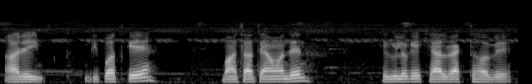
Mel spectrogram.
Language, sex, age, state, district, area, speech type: Bengali, male, 18-30, West Bengal, Uttar Dinajpur, urban, spontaneous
